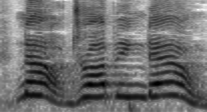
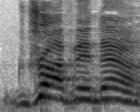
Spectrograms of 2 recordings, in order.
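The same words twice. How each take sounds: First: Higher, slow lecturing professor. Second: Said in the usual way. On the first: Shown as a demonstration. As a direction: announce it like a professor. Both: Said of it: "I gotta put my, my professor voice on".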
